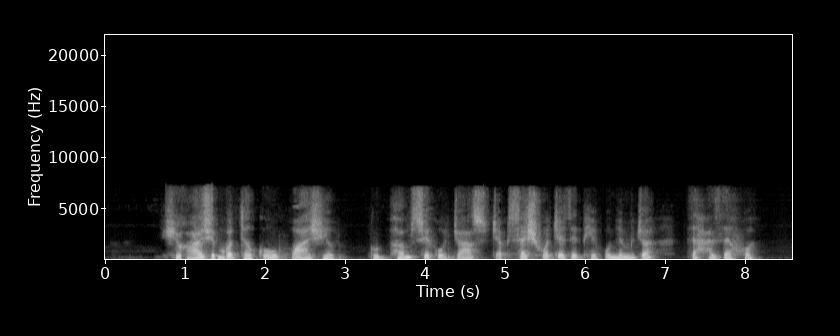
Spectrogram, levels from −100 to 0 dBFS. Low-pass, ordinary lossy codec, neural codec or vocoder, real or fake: 7.2 kHz; AAC, 32 kbps; codec, 16 kHz in and 24 kHz out, 0.6 kbps, FocalCodec, streaming, 2048 codes; fake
